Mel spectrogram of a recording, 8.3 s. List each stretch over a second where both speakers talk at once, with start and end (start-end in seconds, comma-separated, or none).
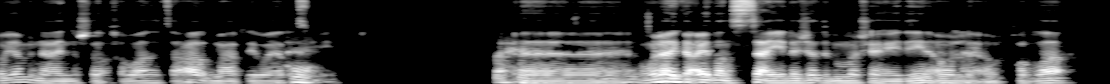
3.9-5.2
